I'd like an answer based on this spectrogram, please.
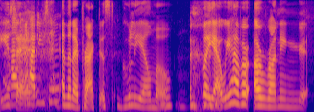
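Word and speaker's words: Guglielmo: Gulmo.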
